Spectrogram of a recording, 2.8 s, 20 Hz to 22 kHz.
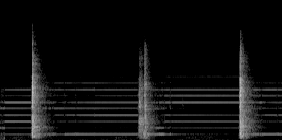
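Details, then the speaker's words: Renault Clio 4 0.9 TCe, ignition on, motorized throttle body test commanded from a diagnostic tool: three sharp clacks about a second apart over a faint steady tone, no grinding or buzzing; throttle flap moving normally. "and you can hear the throttle body flap moving"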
